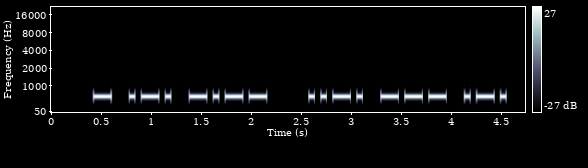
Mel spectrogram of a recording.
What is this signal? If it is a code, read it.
Morse code, heard as a keyed tone, about 20 wpm, 600 Hz. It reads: TRY FOR
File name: the old man and the sea part 2 20wpm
